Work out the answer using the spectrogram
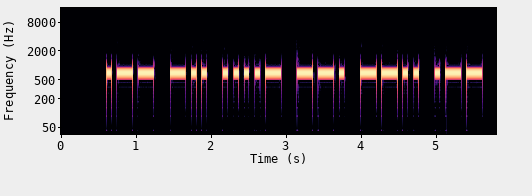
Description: Morse code, heard as a keyed tone, about 17 wpm, 700 Hz. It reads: WD4GZW
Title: USA Call Signs - 6 Characters - Repeated 3x - 17wpm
